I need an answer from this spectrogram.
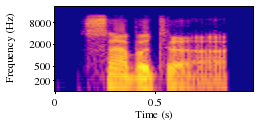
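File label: "saboteur", British English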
